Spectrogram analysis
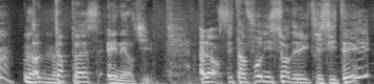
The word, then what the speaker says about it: Octopus Energy: Eh ben, je le dis bien parce qu'on nous a dit il faut bien le prononcer en anglais et pas faire Octopus Energy. Octopus Energy.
